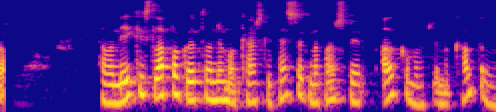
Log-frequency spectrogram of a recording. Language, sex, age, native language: Icelandic, female, 60-69, Icelandic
